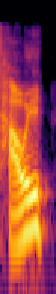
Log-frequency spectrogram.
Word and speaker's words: Haughey: have Bill and Alexis Howie am I saying that right is is your name pronounced uh it's like he backwards thank you thank you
